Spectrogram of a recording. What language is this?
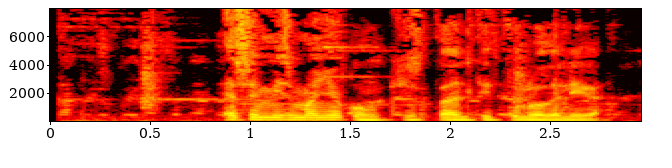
Spanish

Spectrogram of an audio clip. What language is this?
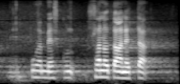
Finnish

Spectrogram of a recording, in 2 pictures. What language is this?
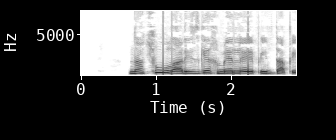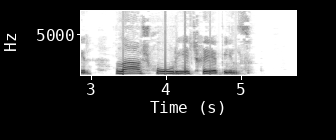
Svan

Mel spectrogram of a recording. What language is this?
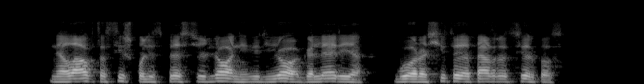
Lithuanian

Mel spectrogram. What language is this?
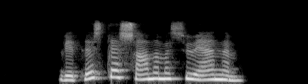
Western Mari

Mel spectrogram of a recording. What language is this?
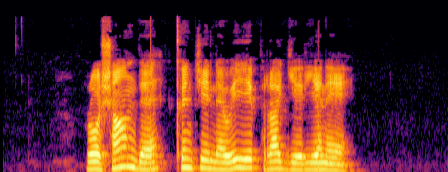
Zaza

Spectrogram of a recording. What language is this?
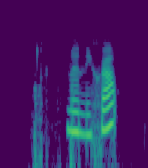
Swedish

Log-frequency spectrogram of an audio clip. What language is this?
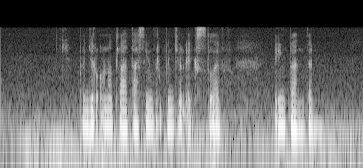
Javanese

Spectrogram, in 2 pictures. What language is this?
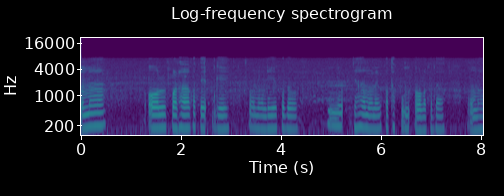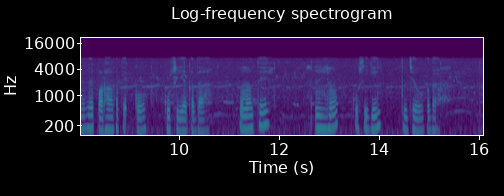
Santali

